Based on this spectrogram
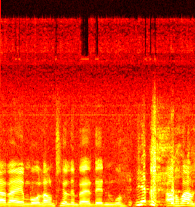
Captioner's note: laughter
